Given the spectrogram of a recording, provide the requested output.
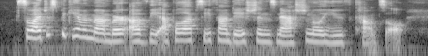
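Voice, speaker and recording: A woman with a Chicago accent, fairly high-pitched, with ordinary pitch variation and a moderate pace, on a very clean recording against a silent background. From US Midwest, Chicago. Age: 20s. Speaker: epilepsy awareness advocate. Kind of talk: personal testimony vlog.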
